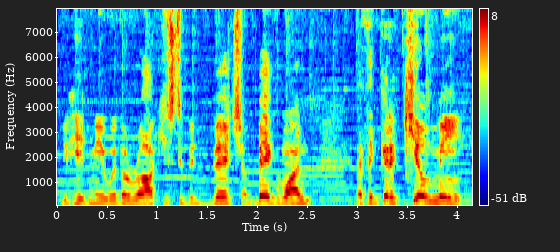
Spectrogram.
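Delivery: put-on the bully raging at the old woman; angry outburst. A narrator's reading. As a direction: hurl it at her, outraged. Bully shouting at grandmother.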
